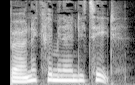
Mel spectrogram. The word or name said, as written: børnekriminalitet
